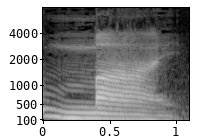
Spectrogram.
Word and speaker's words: 买: So my is low tone. It's a V shape, low tone. My.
